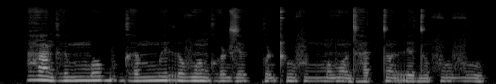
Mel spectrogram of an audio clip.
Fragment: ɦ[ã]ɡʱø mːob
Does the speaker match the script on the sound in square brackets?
yes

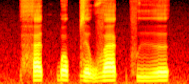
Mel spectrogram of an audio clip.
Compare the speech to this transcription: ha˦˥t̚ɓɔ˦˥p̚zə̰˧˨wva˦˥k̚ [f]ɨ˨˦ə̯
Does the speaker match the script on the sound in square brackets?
yes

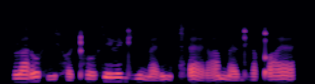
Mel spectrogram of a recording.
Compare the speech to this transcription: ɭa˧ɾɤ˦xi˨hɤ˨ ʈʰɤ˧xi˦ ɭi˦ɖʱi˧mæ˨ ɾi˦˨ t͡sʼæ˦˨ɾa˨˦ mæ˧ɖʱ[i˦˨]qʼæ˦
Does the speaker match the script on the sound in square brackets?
no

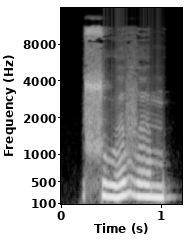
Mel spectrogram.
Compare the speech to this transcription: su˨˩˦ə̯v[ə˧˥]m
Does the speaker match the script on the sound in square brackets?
no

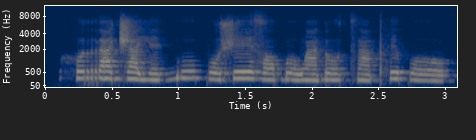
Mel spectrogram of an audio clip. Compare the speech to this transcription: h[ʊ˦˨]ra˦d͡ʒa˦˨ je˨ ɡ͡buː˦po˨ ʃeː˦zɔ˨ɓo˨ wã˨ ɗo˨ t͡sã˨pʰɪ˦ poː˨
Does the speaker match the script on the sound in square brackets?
no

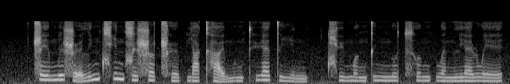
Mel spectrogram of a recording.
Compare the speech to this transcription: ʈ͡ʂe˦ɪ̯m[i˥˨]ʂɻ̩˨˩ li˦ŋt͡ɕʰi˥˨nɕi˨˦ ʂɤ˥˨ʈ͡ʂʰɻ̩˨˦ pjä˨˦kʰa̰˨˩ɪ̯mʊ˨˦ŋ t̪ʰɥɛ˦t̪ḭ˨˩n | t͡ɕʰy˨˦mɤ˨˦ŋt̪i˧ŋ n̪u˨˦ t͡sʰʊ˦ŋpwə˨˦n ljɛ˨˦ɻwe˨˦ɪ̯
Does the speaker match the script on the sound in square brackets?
yes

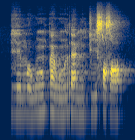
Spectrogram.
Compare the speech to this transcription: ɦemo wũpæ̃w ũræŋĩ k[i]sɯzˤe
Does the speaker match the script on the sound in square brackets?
yes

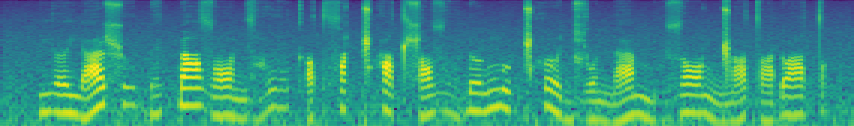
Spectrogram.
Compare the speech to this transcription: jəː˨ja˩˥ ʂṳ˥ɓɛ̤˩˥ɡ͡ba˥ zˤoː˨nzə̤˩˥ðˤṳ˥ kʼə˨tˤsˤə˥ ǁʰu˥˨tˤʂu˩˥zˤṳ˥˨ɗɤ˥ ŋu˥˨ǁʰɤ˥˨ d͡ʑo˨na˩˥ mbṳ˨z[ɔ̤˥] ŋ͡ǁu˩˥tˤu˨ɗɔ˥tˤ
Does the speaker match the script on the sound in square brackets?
no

